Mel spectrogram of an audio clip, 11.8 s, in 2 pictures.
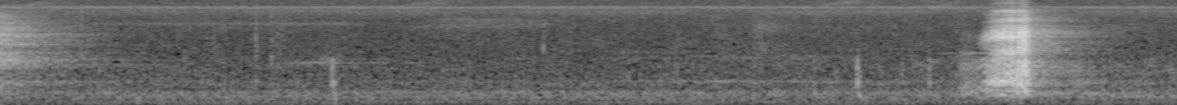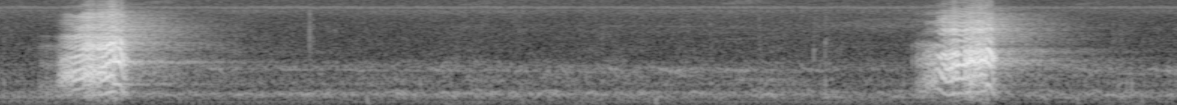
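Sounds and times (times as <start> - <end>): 
Scarlet Macaw Ara macao calling in Peru: 4.8 - 5.4, 6.1 - 7.0, 9.3 - 11.5.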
